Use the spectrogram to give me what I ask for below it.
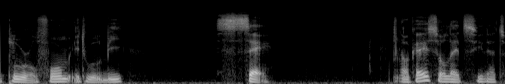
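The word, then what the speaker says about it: ces: And for the plural, c'est. Really open this c'est, okay?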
